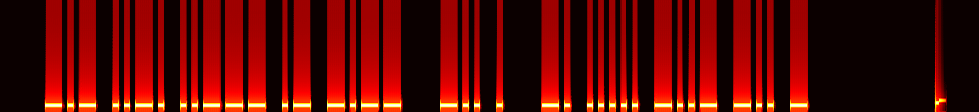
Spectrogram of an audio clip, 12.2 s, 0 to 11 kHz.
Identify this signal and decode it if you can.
Morse code, heard as a keyed tone, about 17 wpm, 700 Hz. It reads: KF2AY DE N5XDT
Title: USA Callsign DE Callsign - 5 Characters - 17wpm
